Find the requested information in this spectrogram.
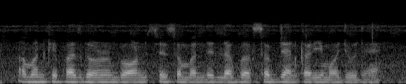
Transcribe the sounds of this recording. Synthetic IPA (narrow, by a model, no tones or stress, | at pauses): ɐmənkepaːsɡɐʋəɾmə̃ɳʈbɔːɳɖsesɐ̃mbə̃nd̪ʱɪt̪lɐɡ̚bʱəɡsɐbd͡ʒaːnkaːɾiẽmɔːd͡ʒuːd̪ɦɛ̃ː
